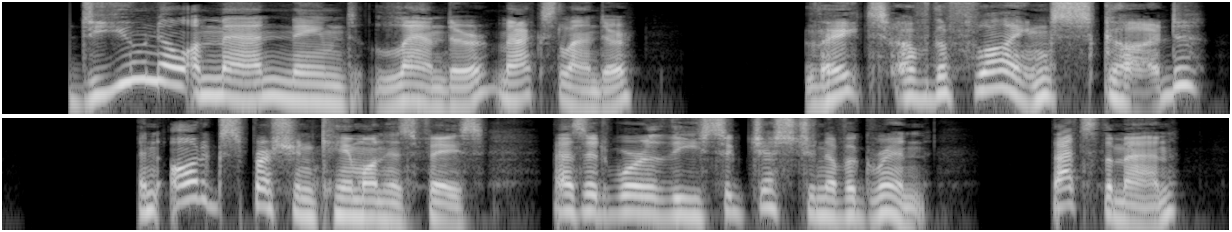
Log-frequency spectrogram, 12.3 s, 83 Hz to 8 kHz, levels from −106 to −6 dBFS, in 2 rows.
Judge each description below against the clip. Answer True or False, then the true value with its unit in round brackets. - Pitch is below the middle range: False (160 Hz)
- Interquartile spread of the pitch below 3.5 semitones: False (4.2 semitones)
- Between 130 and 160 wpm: False (175 wpm)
